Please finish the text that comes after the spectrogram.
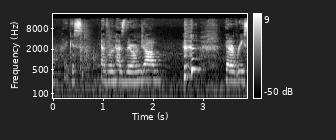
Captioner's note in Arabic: يضحك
